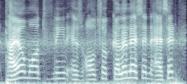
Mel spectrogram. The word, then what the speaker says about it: thymolphthalein: Now methyl orange, phenolphthalein, and thiomolphthalein, right?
